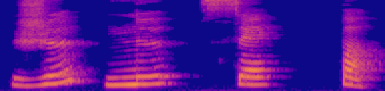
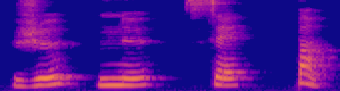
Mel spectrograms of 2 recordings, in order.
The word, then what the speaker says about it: je ne sais pas: And if you don't know something, then you want to say je ne sais pas. Je ne sais pas. And notice that the final S's are silent, like they normally are in French.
